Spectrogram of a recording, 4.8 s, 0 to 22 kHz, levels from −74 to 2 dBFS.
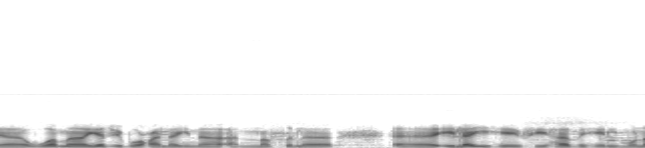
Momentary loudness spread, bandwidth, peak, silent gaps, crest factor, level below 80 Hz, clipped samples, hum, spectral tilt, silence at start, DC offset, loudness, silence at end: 10 LU; 16.5 kHz; -12 dBFS; none; 20 dB; -62 dBFS; under 0.1%; none; -4.5 dB/octave; 0 s; under 0.1%; -30 LUFS; 0 s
